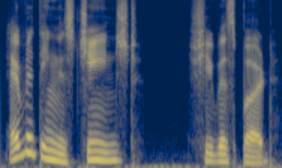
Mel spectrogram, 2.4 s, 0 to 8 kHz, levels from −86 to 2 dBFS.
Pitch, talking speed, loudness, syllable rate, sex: 155 Hz, 130 wpm, -19 LUFS, 5.9 syllables/s, male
